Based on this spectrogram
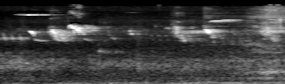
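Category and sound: bird, birds chirping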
